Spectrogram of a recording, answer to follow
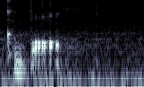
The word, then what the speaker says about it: Cabal: So, people have come to blows over the question of pronunciation, but most of the surveyors are settling on the pronunciation of Cabal.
